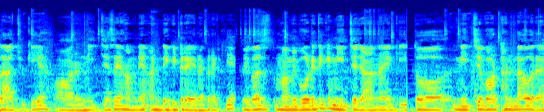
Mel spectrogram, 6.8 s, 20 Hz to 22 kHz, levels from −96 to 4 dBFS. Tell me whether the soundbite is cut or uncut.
uncut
